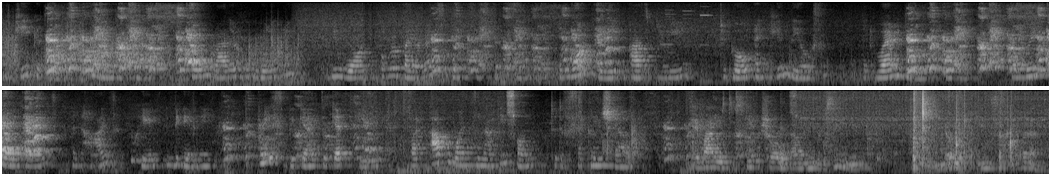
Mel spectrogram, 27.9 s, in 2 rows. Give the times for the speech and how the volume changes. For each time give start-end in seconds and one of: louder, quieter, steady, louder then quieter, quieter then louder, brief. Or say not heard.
0.0-27.8 steady.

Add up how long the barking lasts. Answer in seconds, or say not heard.
11 s.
